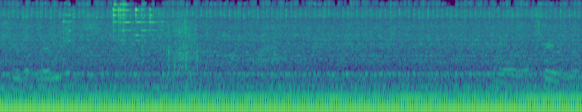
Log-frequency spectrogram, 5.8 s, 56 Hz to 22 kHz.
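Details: Land Rover Discovery 2 V8 petrol, just started, possibly on choke, after replacing the exhaust mid and rear sections: low, steady burble with even firing and no knocks, ticks or exhaust puffing; a smooth, healthy idle, with condensation judged normal, not head gasket.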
